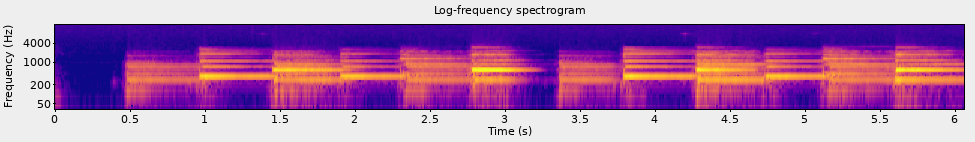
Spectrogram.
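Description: Yamaha digital piano playing a syncopated ragtime pattern in straight time: a major triad broken into third, octave and fifth notes over the bass, with each phrase starting off the beat. The phrase starts about half a second in, pauses briefly just past the middle, and is played again.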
